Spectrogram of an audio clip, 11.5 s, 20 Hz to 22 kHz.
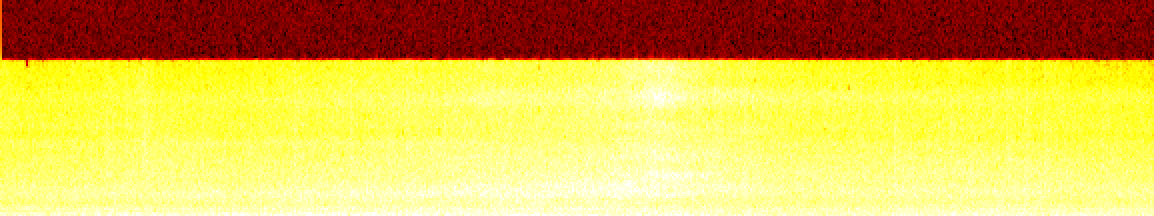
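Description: Express passenger train, 12802 Purushottam Express, pulling into the platform and running past at slow speed: a steady loud rumble of wheels on rails with a low hum. It grows brighter and louder as the locomotive passes about six seconds in, then the coaches roll by.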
